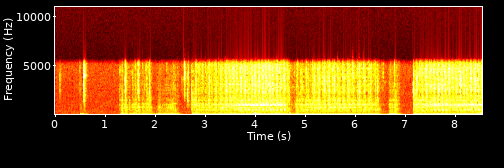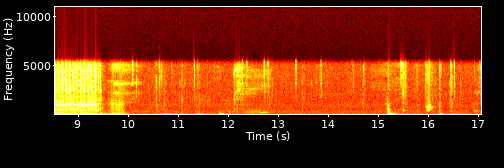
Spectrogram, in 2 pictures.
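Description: A sewing machine stitches the seams of a fabric pouch in two close, steady whirring runs with brief pauses between, then falls quiet to faint handling clicks and rustles.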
